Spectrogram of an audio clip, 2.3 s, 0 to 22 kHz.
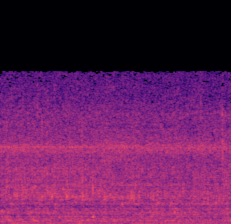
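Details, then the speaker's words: Old GE Monitor Top CK-2-C16 refrigerator, motor drawing 262 watts: steady soft trickling, bubbling hiss of refrigerant boiling in the evaporator, mist falling off; owner suspects possible overcharge since a line is sweating; cooling normally. "You can hear the refrigerant boiling in there. Probably see some mist coming off of it."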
